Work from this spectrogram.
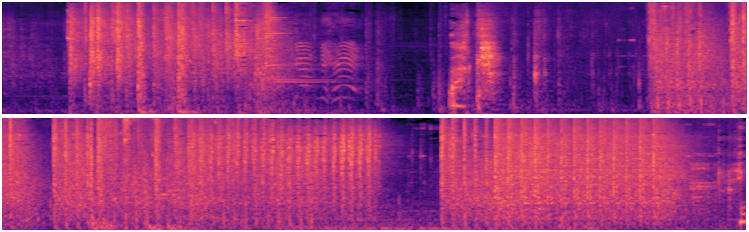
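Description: In a video game, a gun fires in long rapid automatic bursts, loud and close, broken by short pauses, with brief gaps of quieter sound between volleys.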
